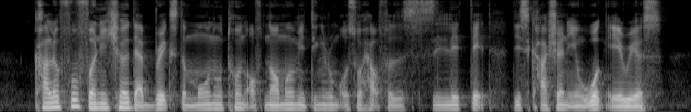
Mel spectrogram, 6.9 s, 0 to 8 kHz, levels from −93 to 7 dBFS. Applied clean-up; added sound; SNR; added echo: none; none; none; none.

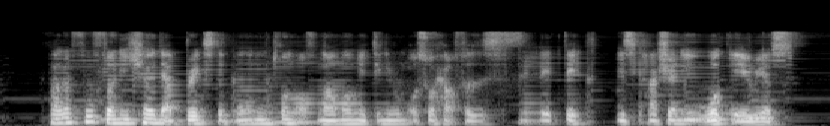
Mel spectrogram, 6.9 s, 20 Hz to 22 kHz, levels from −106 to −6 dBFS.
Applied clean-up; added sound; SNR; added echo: neural mask model DeepFilterNet 3.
